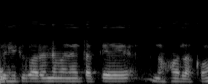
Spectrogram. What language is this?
Assamese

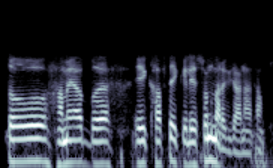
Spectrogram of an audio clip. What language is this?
Urdu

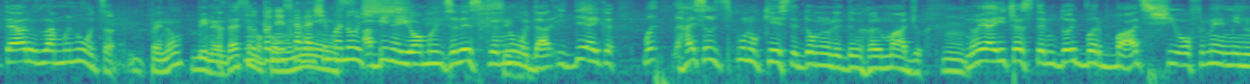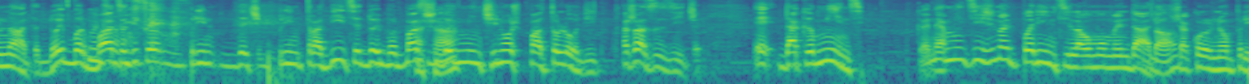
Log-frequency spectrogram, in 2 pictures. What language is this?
Romanian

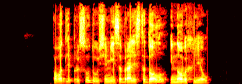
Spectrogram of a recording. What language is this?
Belarusian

